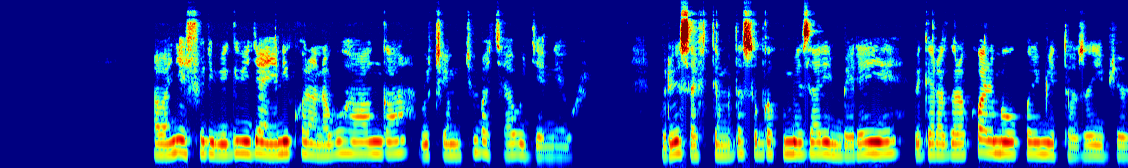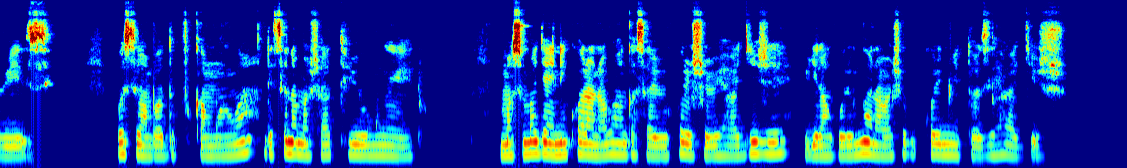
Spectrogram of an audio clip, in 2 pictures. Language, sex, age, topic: Kinyarwanda, female, 36-49, education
